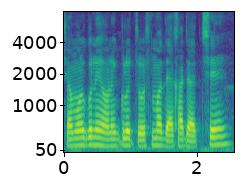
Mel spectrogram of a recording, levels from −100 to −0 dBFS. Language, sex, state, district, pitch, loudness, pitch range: Bengali, male, West Bengal, Cooch Behar, 150 Hz, -14 LUFS, 135-160 Hz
